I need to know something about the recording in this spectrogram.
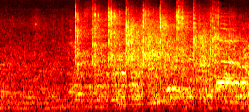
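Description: Quick run of sharp taps, about eight a second, starting a little under a second in: a dog's paws striking the plank of an agility dog walk as it runs up onto it. Voices talk in the background.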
